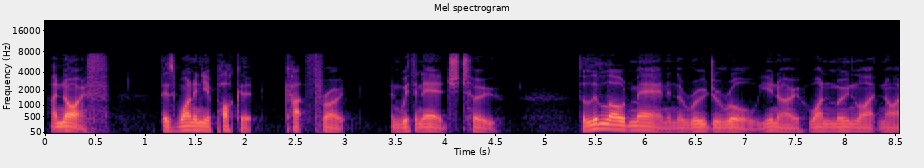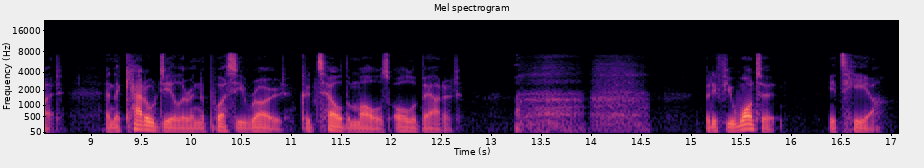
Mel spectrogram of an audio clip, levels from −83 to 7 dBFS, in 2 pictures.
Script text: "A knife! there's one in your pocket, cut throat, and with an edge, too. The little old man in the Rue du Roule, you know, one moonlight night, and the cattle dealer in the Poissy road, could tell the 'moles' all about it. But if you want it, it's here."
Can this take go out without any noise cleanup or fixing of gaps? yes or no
no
